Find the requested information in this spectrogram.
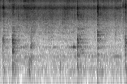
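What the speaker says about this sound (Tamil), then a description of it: "எல்லாத்தையும் சேர்த்து ஃபஸ்ட் நல்லா வதக்கிட்டுருக்கோம்" Onions with curry leaves and green chilies sizzle steadily in a hot pan while a utensil scrapes and stirs them in repeated strokes, close up with no talking.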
